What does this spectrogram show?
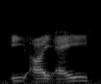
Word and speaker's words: Dia: and they're usually called dia Dyer hey from the world map I always pronounce it as dear personally yeah he gets more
